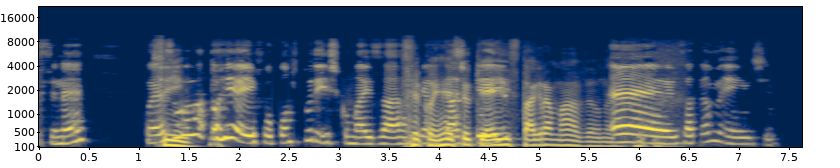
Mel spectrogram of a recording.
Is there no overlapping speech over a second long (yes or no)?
no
